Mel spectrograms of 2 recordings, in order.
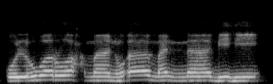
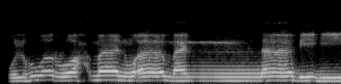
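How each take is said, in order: First: The nasal sound is clipped short. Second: The nasal sound is held longer. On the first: The speaker calls it wrong. "dia tak cukup tu" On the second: The speaker calls it right. "Baru cukup dengung dua harakat"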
